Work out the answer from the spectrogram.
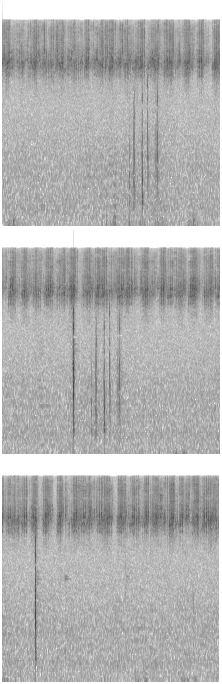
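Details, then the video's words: Mountain crickets chirping in a continuous high, rapid pulsed trill with regular bursts, joined by a few sharp clicks or taps. "Sounds Of Nature - Crickets"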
